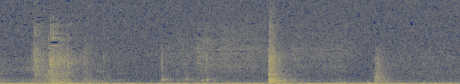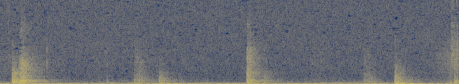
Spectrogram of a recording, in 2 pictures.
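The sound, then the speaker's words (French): A bolt slid shut on a closed door: a series of sharp clunks and scraping clacks at irregular intervals, over a steady low hum, with no voices. “La ferme avec la targette.”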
